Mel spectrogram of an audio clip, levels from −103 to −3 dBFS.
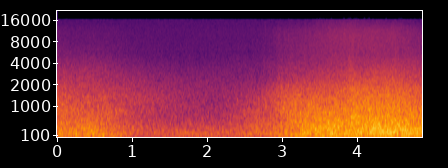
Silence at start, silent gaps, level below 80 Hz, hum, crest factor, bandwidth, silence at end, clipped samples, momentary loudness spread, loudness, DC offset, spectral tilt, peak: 0 s; none; -44 dBFS; none; 16 dB; 16.5 kHz; 0 s; under 0.1%; 22 LU; -21 LUFS; 0.5%; -7.5 dB/octave; -6 dBFS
